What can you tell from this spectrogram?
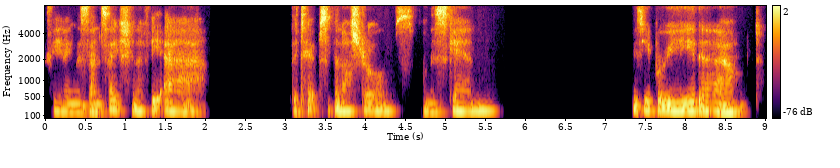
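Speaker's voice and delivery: calm, unhurried meditation voice with long pauses; even, measured delivery, leaving space to breathe; guided meditation. Real, not acted. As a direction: gently guide them into stillness, phrase by phrase.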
